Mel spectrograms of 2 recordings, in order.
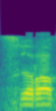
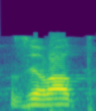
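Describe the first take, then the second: First: The word begins with an emphatic s sound. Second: The word begins with a z-like sound.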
